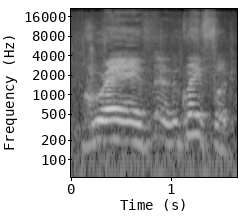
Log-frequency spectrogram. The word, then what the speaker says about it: Gravefoot: Greyfoot or Greatfoot? Gravefoot. Gravefoot. Yeah, we used Like to be one foot in the grave.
